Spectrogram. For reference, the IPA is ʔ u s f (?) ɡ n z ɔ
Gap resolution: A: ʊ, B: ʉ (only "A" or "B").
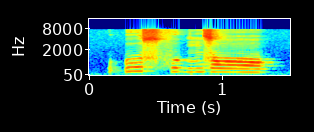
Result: A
